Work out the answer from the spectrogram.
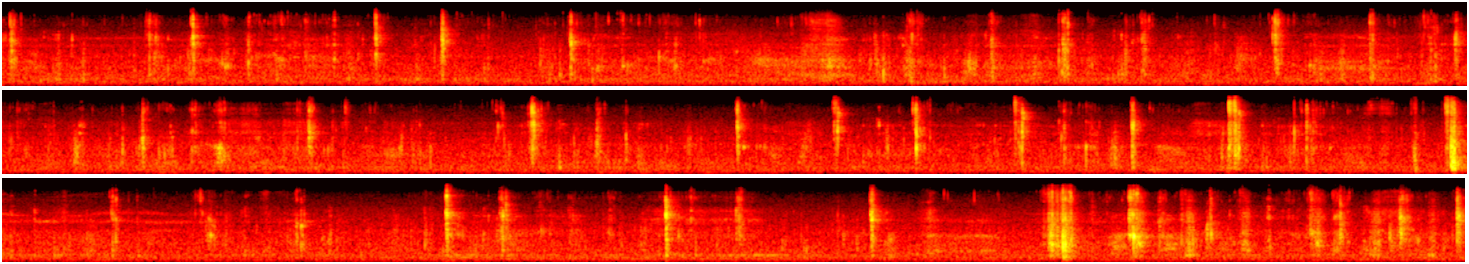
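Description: Close-up chewing and mouth sounds of a person eating rice and curry, with irregular sharp wet clicks and smacks.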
